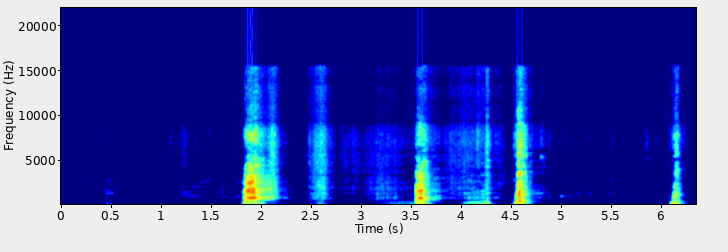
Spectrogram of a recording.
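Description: Dog barking: three short, loud barks, the first about two seconds in and the others about a second apart, with a few fainter sounds between them.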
